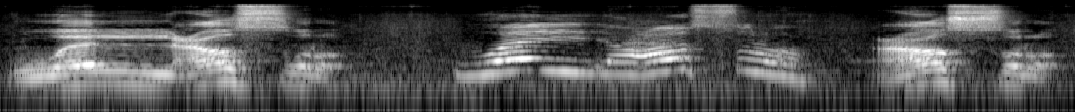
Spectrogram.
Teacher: عصر کے آخر میں را کو ہم موٹا پڑھیں گے۔ والعصر عصر سین، یہ اکثر جو ہے اگر توجہ نہ دے تو یہ سین کی طرح پڑھا جاتا ہے، تو ہماری کوشش ہو کہ ہم اس کو صاد پڑھیں، موٹا صاد۔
